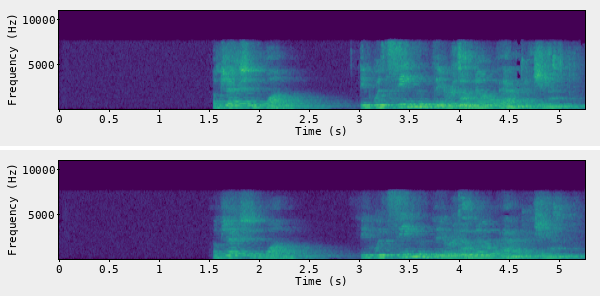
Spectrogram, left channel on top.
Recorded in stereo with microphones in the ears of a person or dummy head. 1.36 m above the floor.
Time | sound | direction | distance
1.5 | a woman speaking | 90° left | 1.2 m
4.0 | a man speaking | 35° left (ahead or behind) | 1.0 m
